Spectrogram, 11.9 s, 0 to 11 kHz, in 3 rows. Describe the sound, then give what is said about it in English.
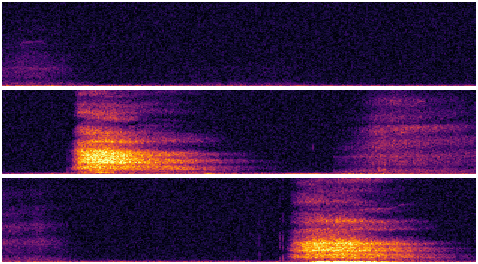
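A deep breath drawn in through the nose, held, then let out: soft, noisy airflow with a strong inhale, a fainter breathy pause, and a loud sigh-like exhale, with no talking. “Let's breathe in through the nose. Hold for 3. Then exhale. All right, ready? Breathe in.”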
